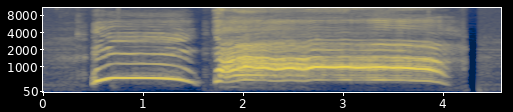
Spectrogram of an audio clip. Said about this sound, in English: The shrill cry squealed and shrieked with agony.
